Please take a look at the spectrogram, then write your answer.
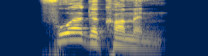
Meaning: past participle of vorkommen
- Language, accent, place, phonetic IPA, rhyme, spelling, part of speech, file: German, Germany, Berlin, [ˈfoːɐ̯ɡəˌkɔmən], -oːɐ̯ɡəkɔmən, vorgekommen, verb, De-vorgekommen.ogg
